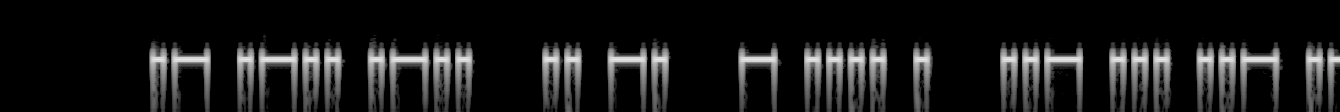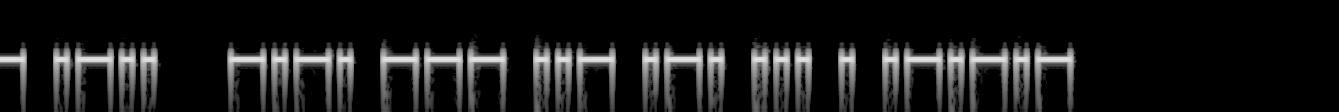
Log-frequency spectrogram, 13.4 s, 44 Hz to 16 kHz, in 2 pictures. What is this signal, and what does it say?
Morse code, heard as a keyed tone, about 22 wpm, 700 Hz. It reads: ALL IN THE USUAL COURSE.
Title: Sentences from Top 1000 Words - Review Part 2 - 22wpm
